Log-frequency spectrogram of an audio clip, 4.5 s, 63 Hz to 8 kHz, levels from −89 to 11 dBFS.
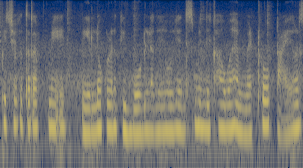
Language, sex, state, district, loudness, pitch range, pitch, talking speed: Hindi, female, Bihar, Katihar, -17 LUFS, 185-210 Hz, 195 Hz, 250 wpm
